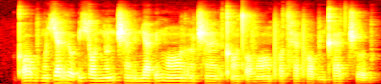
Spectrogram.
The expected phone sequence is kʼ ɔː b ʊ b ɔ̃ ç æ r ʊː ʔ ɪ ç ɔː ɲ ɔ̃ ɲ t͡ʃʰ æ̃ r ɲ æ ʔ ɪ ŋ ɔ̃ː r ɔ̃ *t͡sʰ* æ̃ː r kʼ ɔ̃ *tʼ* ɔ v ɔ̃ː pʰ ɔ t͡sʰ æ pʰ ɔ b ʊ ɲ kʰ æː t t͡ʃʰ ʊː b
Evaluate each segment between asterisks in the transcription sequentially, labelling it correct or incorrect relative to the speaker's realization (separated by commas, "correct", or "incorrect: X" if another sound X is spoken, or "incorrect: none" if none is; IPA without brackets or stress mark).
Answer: incorrect: t͡ʃʰ, correct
